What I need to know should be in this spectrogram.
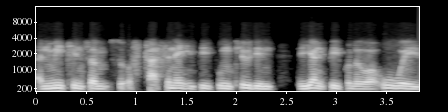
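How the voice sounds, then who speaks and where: A man with a London accent at medium pitch, talking at a fairly quick pace. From London, England. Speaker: international organisation representative. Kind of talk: webinar talk. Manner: hesitant, many fillers.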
